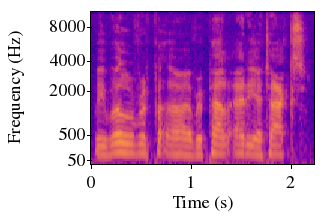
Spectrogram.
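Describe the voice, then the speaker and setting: A man voicing a gruff, suspicious male dwarf guard who barks demanding questions. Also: fairly high pitch, flat delivery, normal speed, fairly bright tone, close to an everyday voice.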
